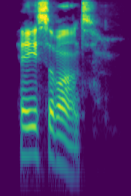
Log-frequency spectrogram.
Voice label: hey savant, wake word, en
